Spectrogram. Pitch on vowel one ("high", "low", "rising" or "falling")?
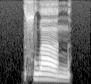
falling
